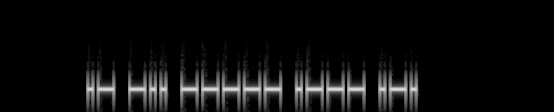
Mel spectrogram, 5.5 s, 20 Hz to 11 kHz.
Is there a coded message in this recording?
Yes: Morse code from 0.9 to 4.2 s, heard as a keyed tone, about 22 wpm, 700 Hz. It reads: AD0JR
